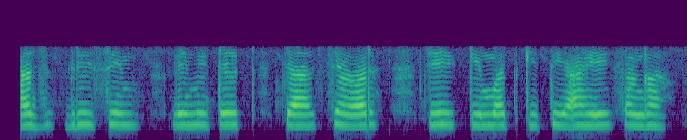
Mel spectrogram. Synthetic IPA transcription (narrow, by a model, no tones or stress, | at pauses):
ad͡zɡɾisim | limiʈeɖ | t͡ɕjaɕeʋəɾ | t͡ɕikimət̪kit̪iaɦesãŋɡʱa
